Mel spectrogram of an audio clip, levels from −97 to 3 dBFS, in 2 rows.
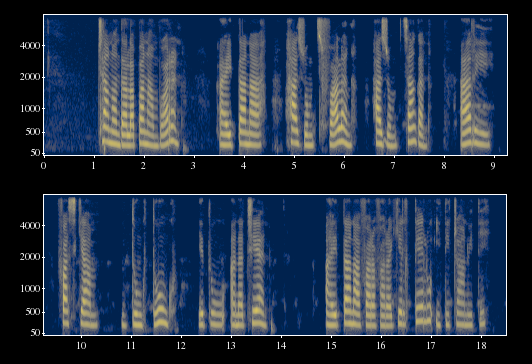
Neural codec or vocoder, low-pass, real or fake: none; 7.2 kHz; real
